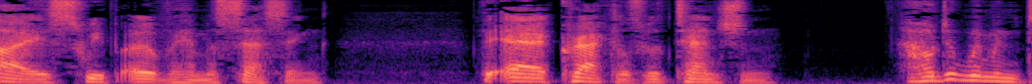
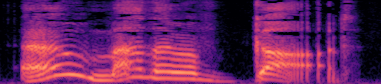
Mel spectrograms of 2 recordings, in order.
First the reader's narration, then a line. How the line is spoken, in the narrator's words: Lady Bryan moans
